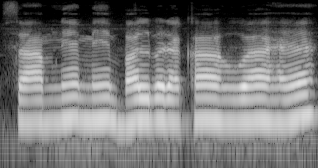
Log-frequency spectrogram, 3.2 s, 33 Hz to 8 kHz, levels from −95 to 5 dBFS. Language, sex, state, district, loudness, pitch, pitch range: Hindi, male, Bihar, Patna, -13 LUFS, 160 Hz, 155-165 Hz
